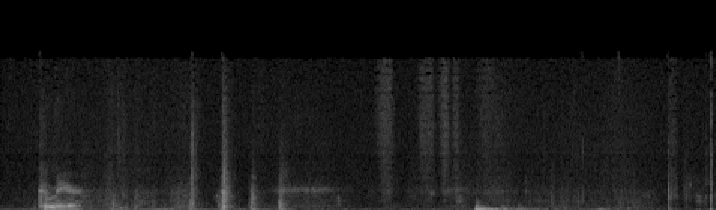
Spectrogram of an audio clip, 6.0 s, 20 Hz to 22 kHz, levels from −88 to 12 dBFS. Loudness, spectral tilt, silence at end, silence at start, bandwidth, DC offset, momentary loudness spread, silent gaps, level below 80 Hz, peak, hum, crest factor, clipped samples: -42 LUFS; -5 dB/octave; 0 s; 0 s; 16 kHz; under 0.1%; 20 LU; none; -58 dBFS; -18 dBFS; none; 26 dB; under 0.1%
